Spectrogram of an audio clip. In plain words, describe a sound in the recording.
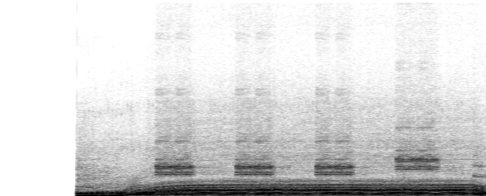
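Car engines idle and rev loudly.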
